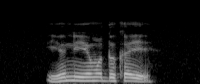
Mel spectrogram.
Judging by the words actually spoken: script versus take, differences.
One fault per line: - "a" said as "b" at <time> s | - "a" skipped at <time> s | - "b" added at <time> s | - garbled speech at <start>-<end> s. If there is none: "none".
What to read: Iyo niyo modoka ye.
none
